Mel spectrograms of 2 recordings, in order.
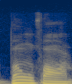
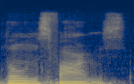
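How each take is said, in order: First: The name is said without any S sound. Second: The name is said with added S sounds. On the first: The speaker calls it right. "We don't pronounce the S" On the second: The speaker calls it wrong. "You said Boone's Farms"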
